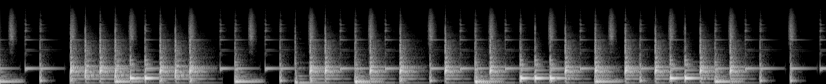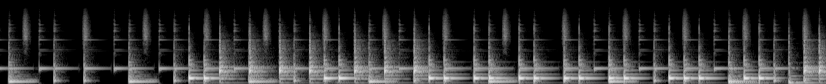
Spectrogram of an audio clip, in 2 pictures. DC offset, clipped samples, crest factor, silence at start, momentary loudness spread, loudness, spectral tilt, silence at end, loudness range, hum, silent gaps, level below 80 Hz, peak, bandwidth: under 0.1%; under 0.1%; 16 dB; 0 s; 12 LU; -17 LUFS; -6.5 dB/octave; 0 s; 5 LU; none; none; -40 dBFS; 0 dBFS; 12 kHz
